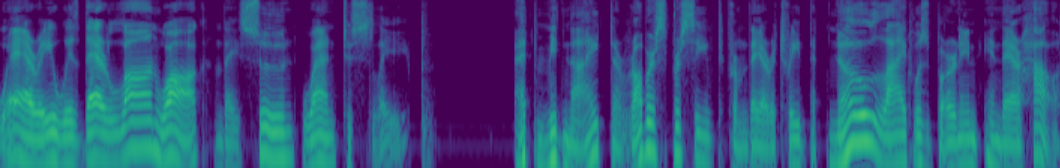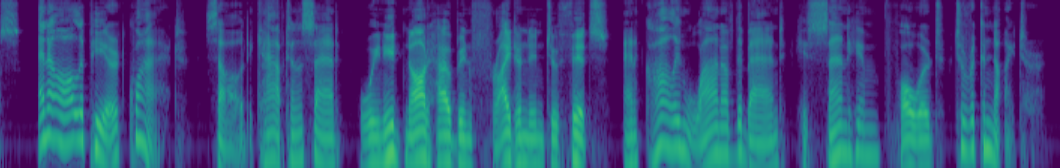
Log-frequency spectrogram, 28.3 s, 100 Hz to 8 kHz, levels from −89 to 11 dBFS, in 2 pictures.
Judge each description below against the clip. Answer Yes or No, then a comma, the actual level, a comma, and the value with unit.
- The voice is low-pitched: Yes, low, 115 Hz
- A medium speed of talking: No, slow, 115 wpm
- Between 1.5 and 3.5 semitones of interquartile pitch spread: No, wide, 5.4 semitones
